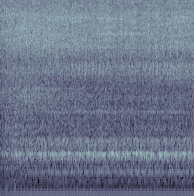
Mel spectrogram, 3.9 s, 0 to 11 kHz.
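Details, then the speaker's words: 2004 Volvo S80 after radiator replacement following severe overheating, idling cold before reaching temperature: steady, even idle with faint constant tone, no misses or knocks; sounds healthy. "Sounds smooth. But we'll see what happens once we get it up to temperature."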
